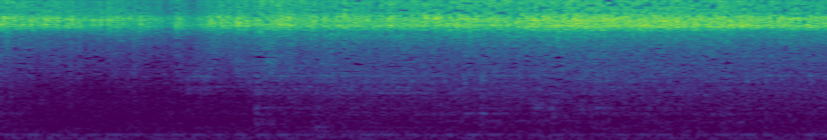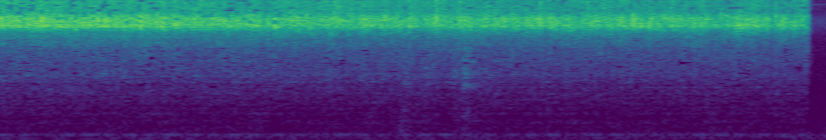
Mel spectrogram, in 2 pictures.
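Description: Miso-marinated salmon steak frying in a lightly oiled non-stick grill pan over medium heat, a steady high sizzle.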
